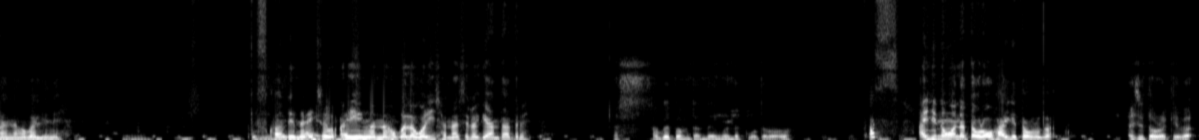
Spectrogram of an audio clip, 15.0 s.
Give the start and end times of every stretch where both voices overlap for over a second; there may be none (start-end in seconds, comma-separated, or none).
3.2-5.7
